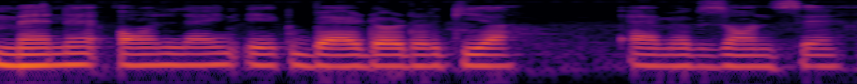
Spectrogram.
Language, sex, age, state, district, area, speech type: Urdu, male, 18-30, Delhi, Central Delhi, urban, spontaneous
